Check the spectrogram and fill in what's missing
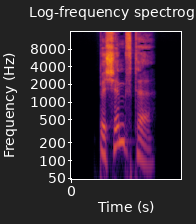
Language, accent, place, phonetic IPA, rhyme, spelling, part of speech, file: German, Germany, Berlin, [bəˈʃɪmp͡ftə], -ɪmp͡ftə, beschimpfte, adjective / verb, De-beschimpfte.ogg
- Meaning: inflection of beschimpfen: 1. first/third-person singular preterite 2. first/third-person singular subjunctive II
